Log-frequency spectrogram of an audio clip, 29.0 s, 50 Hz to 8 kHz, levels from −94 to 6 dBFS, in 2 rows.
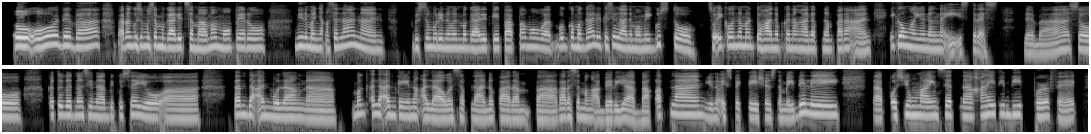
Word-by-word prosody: Oo 230 +3 +8
'di 240 -1 +4
ba? 215 +3 +3 0.2
Parang 235 0 +2
gusto 235 0 +1
mo 230 - +1
siya 235 - +1
magalit 205 -2 +4
sa 205 - +2
mama 190 +3 +2
mo 200 -2 +1
pero, 205 -1 0 0.4
di 230 - 0
naman 210 -3 +2
niya 200 - -2
kasalanan. 210 - -1 0.3
Gusto 215 +2 -3
mo 210 - 0
rin 205 - +1
naman 200 0 -1
magalit 195 0 +1
kay 195 - +1
papa 195 +3 0
mo, 215 -1 -1
wag 185 -3 +1 0.2
kang 230 0 -1
magalit 235 +4 +1
kasi 230 +1 -3
wala 205 - +4
namang 190 -1 -1
may 190 0 -2
gusto. 205 - -1 0.2
So - - -2
ikaw 230 +2 +1
naman 230 -2 -1
'to 205 - +1
hanap 195 -1 +2
ka 200 0 -3
ng 195 - -2
hanap 185 -1 -1
ng 180 -1 -4
paraan 170 -5 -2 0.2
ikaw 240 +2 +3
ngayon 200 -2 -1
ang 180 - -2
na-i-istress 150 -5 -5 0.3
'di 135 -1 -6
ba? 135 +7 -4
So 170 -3 +1 0.3
katulad 195 0 -1
ng 190 - 0
sinabi 180 -2 -3
ko 180 0 -7
sayo, 175 -5 +1
ah, 150 0 -1 0.5
tandaan 200 -3 +1
mo 170 - +2
lang 165 -1 +1
na 145 -2 -1 0.2
mag, 215 +3 -2
ah, 205 - -1
laan 195 -2 +1
kayo 180 -1 -1
ng 180 -1 -3
allowance 150 -1 +1
sa 160 - -1
plano 150 0 -3
para 145 -2 0 0.2
pa 135 -2 0
para 165 +2 0
sa 175 - -4
mga 160 -2 -3
aberya 140 +2 -1
backup 130 +10 -1
plan 205 -2 +2
you 165 - -5
know 160 0 -3
expectations 155 -2 -4
na 155 - -3
may 150 0 -2
delay. 210 -1 +3 0.5
Tapos 155 +3 0
yung 205 -1 +1
mindset 190 0 +1
na 175 -1 -1
kahit 215 +3 0
hindi 210 -1 -2 0.2
perfect 155 -5 -1
190 Hz, 180 wpm, -23 LUFS, 165-210 Hz, 0.5 s, Oo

